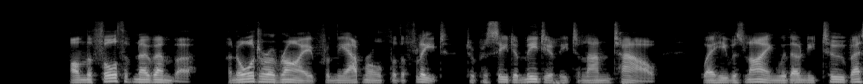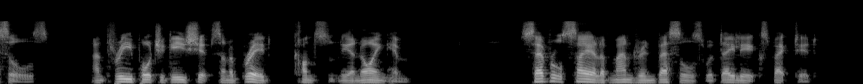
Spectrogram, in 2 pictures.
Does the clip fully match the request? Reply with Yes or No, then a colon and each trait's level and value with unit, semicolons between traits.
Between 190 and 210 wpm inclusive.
No: average, 155 wpm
